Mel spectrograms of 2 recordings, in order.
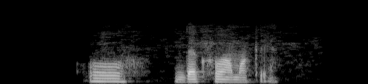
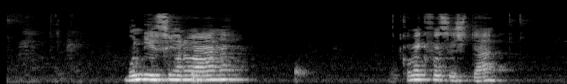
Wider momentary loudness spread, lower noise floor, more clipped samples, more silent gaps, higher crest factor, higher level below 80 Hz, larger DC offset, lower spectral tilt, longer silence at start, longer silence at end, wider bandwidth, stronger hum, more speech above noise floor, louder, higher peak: second, 16 LU vs 19 LU; about the same, -56 dBFS vs -55 dBFS; neither; neither; about the same, 20 dB vs 16 dB; second, -64 dBFS vs -56 dBFS; neither; first, -9 dB/octave vs -5.5 dB/octave; second, 0.9 s vs 1.25 s; first, 0.9 s vs 0.65 s; second, 7 kHz vs 11.5 kHz; neither; second, 37 dB vs 42 dB; second, -20 LUFS vs -14 LUFS; about the same, -2 dBFS vs 0 dBFS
